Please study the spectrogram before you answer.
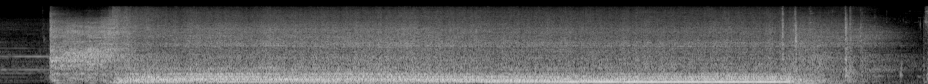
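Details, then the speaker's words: Poppa Bear truck after fuel pump priming, oil pressure good: starter whirr, quick catch, then smooth steady idle with even firing, no tapping or misses; goes into gear, runs and idles normally, though brake pedal is lost from a brake leak. "but it goes into gear it runs and it idles"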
